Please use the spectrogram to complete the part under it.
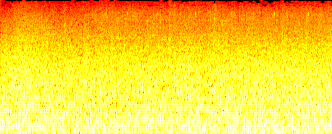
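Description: A waterfall in the video game Dark Souls gives a dense, steady rushing roar, loud and continuous with no breaks.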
